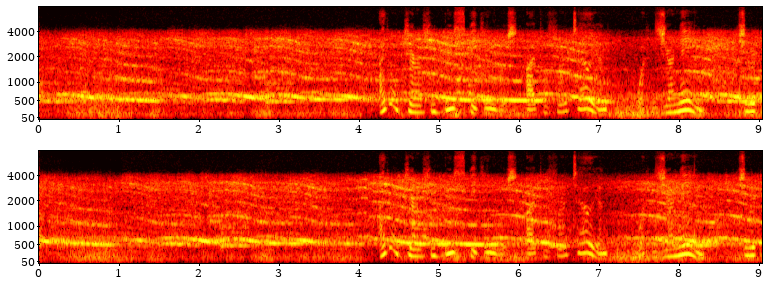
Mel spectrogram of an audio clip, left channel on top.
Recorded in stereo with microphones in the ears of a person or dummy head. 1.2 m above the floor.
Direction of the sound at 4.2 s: 5° left (ahead or behind).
